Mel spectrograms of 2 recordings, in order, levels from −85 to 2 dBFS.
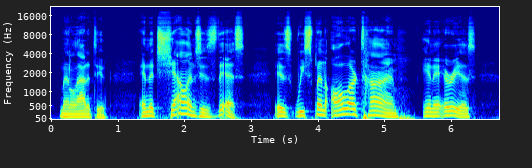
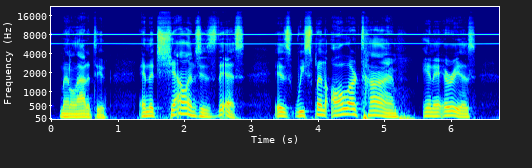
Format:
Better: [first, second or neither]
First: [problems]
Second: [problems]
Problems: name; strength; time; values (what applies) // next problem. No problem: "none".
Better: first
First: none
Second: high-pitched whine; loud; throughout; 8 kHz, 9 dB below the speech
